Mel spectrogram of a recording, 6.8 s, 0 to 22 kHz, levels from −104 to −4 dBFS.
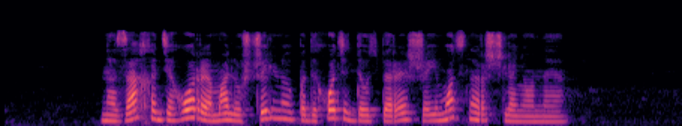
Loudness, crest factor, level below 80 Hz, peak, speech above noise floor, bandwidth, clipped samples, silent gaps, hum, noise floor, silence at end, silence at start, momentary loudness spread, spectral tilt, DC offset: -42 LUFS; 20 dB; -82 dBFS; -22 dBFS; over 49 dB; 8 kHz; under 0.1%; none; none; under -90 dBFS; 1.15 s; 1 s; 10 LU; -4.5 dB/octave; under 0.1%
